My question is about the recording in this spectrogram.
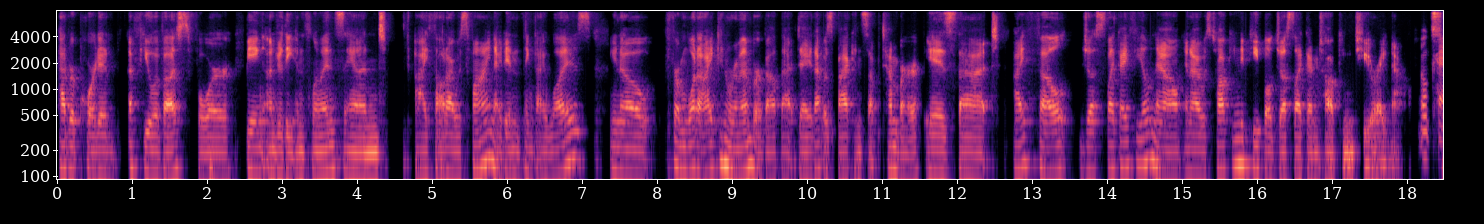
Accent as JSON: {"language": "English", "region": "Ohio", "country": "United States", "tie": "born or raised there", "also_born_or_lived": "New York City", "moved": "yes", "said": "I grew up in the middle of nowhere, Ohio"}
